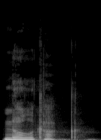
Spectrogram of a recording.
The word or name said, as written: Nolkak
